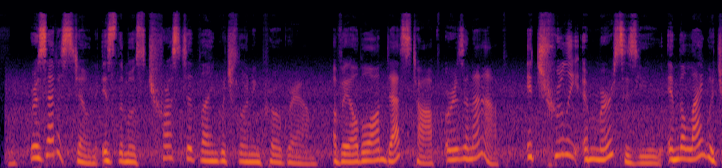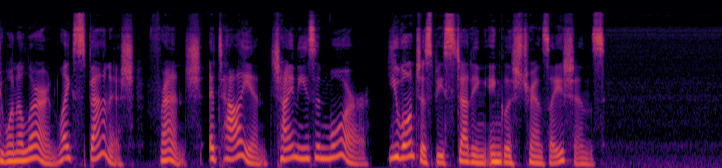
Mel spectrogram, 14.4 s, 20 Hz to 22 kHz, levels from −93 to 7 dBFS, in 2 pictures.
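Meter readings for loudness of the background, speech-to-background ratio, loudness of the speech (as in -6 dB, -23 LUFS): -46.0 LUFS, 15.5 dB, -30.5 LUFS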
